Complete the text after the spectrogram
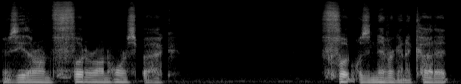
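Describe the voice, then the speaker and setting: A man's voice: fairly low pitch, flat delivery, normal speed, gravelly, breathy edge, no room sound. A man voicing an easygoing male cowboy ranch hand in an audio roleplay, talking in a laid-back, folksy way with casual swearing.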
